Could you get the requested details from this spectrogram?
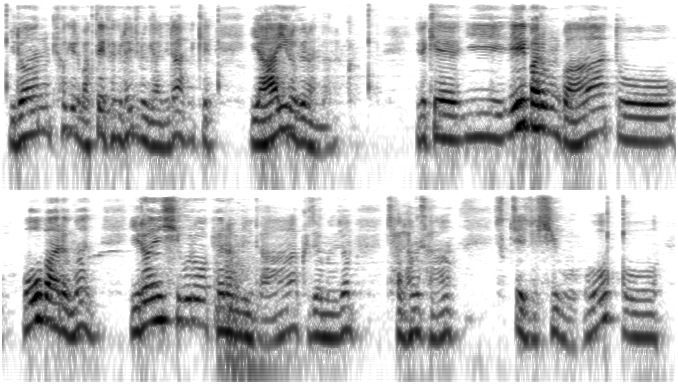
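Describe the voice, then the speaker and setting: A man gives a patient handwriting lesson, talking slowly through each stroke and repeating his phrases. His voice is dark and husky. The recording is dull and lo-fi, with clicking behind him. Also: medium pitch. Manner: patient, repeats "이렇게 이제" often. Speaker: teacher of Siddham script.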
